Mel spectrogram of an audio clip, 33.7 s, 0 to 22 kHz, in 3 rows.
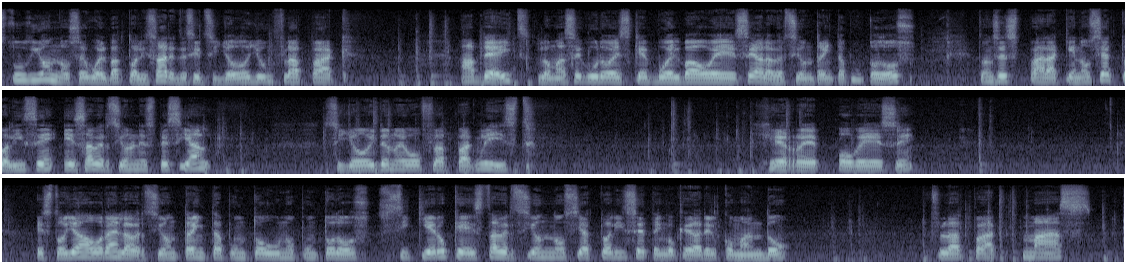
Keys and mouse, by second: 3.2-5.7 typing, 8.6 BackSpace, 8.7-10.1 BackSpace, 14.3-16.3 typing, 17.7-19.7 typing, 21.0 typing, 31.9-33.6 typing.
